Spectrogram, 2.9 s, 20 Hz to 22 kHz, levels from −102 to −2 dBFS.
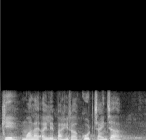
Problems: constant background noise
